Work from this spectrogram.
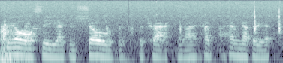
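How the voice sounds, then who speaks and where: With an American accent and a normal speaking voice, a man talks at a moderate pace. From US Midwest. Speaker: glider pilot. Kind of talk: casual storytelling. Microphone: too quiet, unsure where mic is.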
